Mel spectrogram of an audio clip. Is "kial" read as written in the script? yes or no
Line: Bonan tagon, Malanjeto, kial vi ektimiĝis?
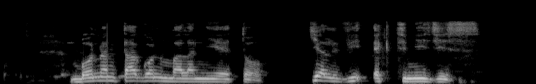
yes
